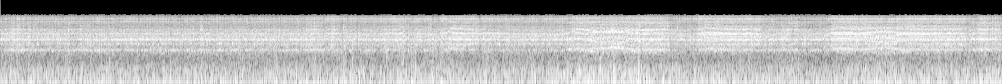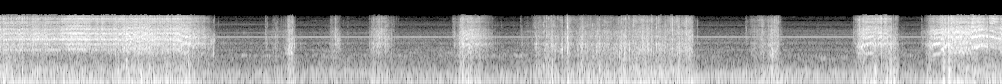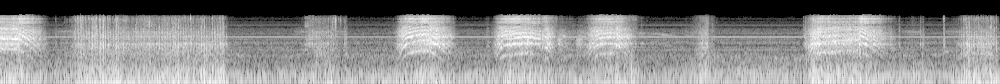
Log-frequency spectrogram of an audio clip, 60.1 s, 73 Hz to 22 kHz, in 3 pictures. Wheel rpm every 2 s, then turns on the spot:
200, 200, 190, 200, 190, 200, 200, 200, 200, 200, 200, 190, 20, 10, 10, 20, 30, 10, 20, 110, 110, 50, 20, 10, 50, 80, 40, 0, 70, 10.
30-34 42-46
